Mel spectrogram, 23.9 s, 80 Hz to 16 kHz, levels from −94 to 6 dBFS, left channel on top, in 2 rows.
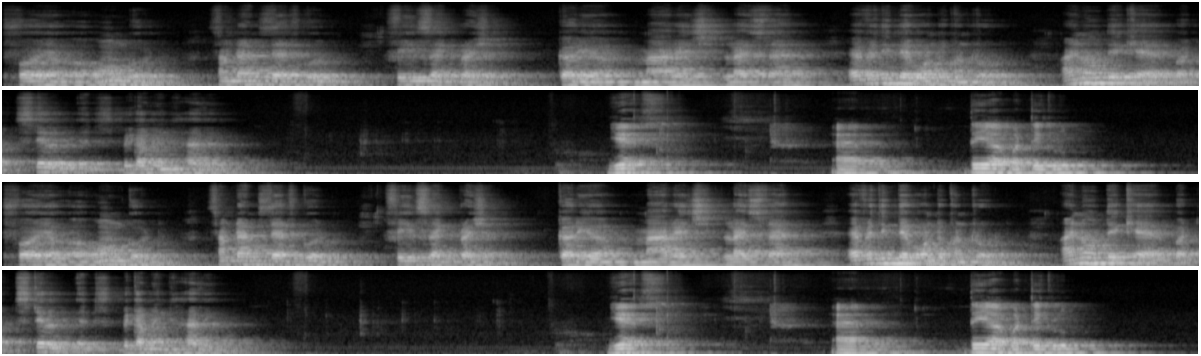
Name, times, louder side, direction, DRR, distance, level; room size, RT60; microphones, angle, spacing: voice 1, 0.0-1.7 2.2-3.4 3.9-5.1 5.6-8.1 8.5-10.1 10.6-14.2, right 1 dB, 90° right, 5.7 m, -26 dB
voice 2, 18.0-18.6 19.6-19.9 20.3-20.9 21.6-22.6, equal, 10° right, 3.0 m, -24 dB
29.5 x 20.0 x 8.8 m
head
